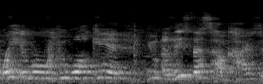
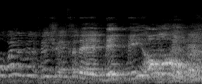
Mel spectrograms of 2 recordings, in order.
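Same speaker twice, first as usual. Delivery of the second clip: alarmed protest; 6 semitones higher, faster than usual. Retold or imitated. Stopping the nurse banding her.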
